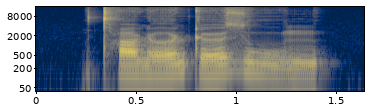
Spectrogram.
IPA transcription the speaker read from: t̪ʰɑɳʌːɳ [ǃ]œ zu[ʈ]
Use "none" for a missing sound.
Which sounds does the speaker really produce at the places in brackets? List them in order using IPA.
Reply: ʈ, n

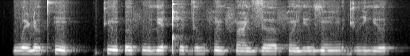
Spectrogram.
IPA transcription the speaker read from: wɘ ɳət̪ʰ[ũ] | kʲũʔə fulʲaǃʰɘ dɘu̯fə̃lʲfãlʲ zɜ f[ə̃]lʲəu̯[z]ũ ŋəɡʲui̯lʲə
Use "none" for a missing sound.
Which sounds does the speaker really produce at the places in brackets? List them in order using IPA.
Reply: ũ, ə̃, z

